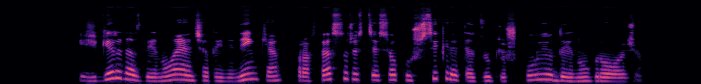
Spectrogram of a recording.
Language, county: Lithuanian, Šiauliai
